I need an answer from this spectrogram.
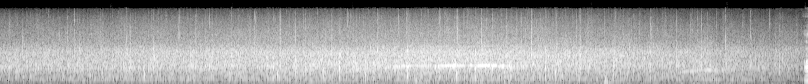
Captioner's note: audience applauding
